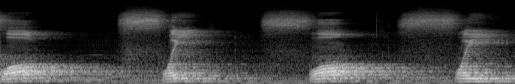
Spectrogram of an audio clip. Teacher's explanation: Karena ia memiliki kualitas isti'la, yaitu gerakan lidah yang naik ke langit-langit mulut. Disertai dengan pengangkatan pangkal lidah saat mengucapkan huruf shad. Jadi suaranya tebal, sh. si, bukan hanya basi, basi bukan hanya si seperti huruf sin.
